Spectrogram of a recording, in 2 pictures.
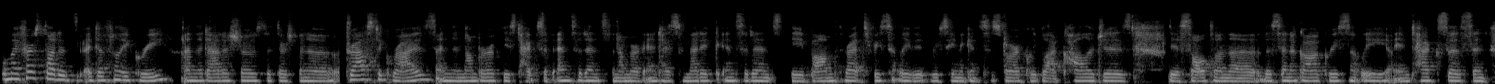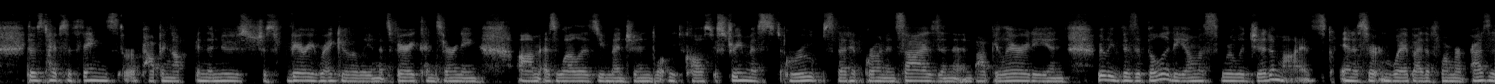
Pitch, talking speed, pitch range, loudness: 160 Hz, 205 wpm, 155-170 Hz, -34 LUFS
